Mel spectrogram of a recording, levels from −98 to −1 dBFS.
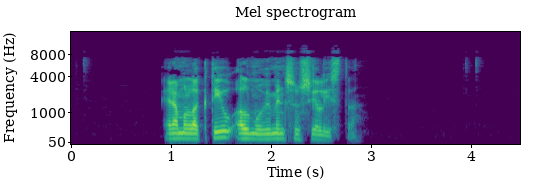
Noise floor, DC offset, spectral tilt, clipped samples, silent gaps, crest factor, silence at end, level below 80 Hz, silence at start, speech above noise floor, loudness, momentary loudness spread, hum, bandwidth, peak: -90 dBFS; under 0.1%; -3 dB/octave; under 0.1%; none; 24 dB; 1.65 s; -74 dBFS; 0.9 s; 67 dB; -23 LUFS; 8 LU; none; 9.4 kHz; -4 dBFS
